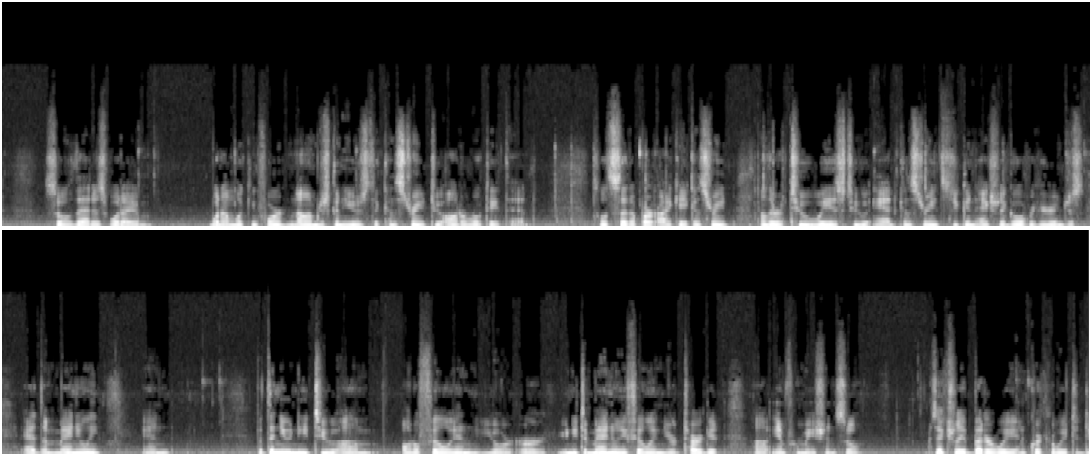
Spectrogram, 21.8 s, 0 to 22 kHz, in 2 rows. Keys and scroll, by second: 2.3 g, 5.5 a, 6.2 alt+r, 6.4 alt+g, 6.6 alt+s.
